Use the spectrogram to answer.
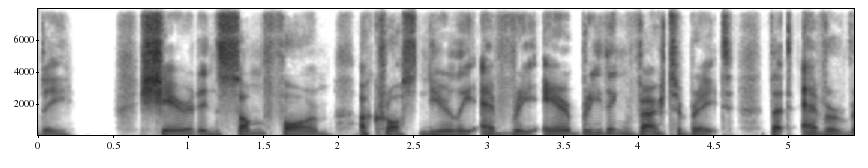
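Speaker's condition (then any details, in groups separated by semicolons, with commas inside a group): No condition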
